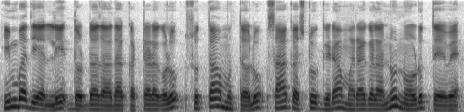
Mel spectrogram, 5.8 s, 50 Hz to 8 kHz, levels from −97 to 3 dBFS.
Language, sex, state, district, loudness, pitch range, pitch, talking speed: Kannada, male, Karnataka, Bangalore, -13 LUFS, 125-165 Hz, 135 Hz, 80 wpm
